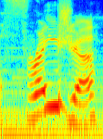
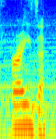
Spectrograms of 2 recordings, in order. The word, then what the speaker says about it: Fraser: Fraser or Frasier? Well, considering that I pronounced it Fraser.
